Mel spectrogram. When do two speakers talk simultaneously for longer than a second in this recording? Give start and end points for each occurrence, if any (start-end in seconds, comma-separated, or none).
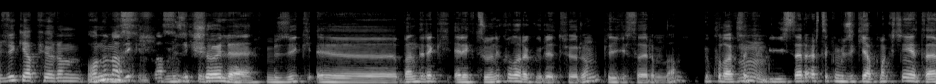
0.9-2.1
